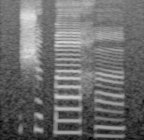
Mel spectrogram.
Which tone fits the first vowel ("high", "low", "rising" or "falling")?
falling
